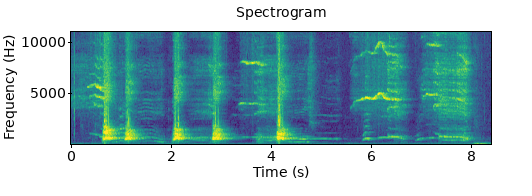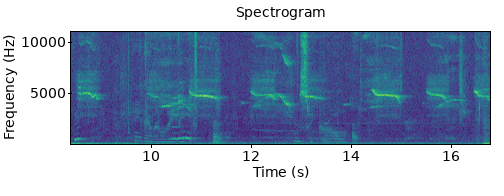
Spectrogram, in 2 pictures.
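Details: Dog mother with newborn pups gives five loud barks over about four seconds, then quieter whining yelps and faint high squeaks, with a low thump partway through.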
